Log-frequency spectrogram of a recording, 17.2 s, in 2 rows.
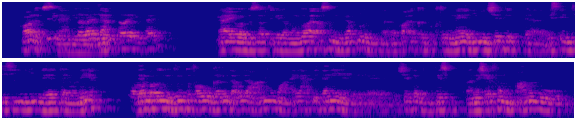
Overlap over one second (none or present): present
